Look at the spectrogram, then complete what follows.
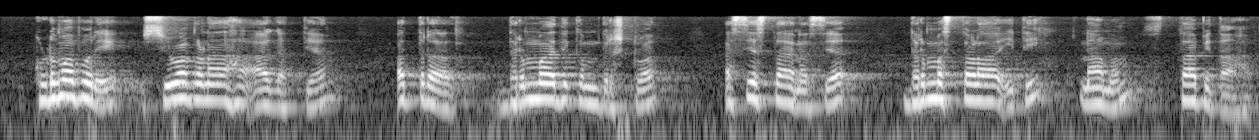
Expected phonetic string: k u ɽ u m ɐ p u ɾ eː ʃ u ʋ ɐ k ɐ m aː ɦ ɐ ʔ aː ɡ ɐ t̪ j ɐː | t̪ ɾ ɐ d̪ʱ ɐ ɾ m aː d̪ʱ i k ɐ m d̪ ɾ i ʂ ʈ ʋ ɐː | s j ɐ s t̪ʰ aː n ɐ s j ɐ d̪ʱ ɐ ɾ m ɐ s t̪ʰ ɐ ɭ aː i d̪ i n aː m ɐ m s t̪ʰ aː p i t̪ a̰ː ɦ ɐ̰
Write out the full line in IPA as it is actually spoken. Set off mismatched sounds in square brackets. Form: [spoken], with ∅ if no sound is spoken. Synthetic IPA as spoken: k u ɽ u m ɐ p u ɾ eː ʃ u ʋ ɐ [ɡ] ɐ [ɳ] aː ɦ ɐ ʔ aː ɡ ɐ t̪ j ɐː | t̪ ɾ ɐ d̪ʱ ɐ ɾ m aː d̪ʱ i k ɐ m d̪ ɾ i ʂ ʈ ʋ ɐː | s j ɐ s t̪ʰ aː n ɐ s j ɐ d̪ʱ ɐ ɾ m ɐ s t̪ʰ ɐ ɭ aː i [t̪] i n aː m ɐ m s t̪ʰ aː p i t̪ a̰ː ɦ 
